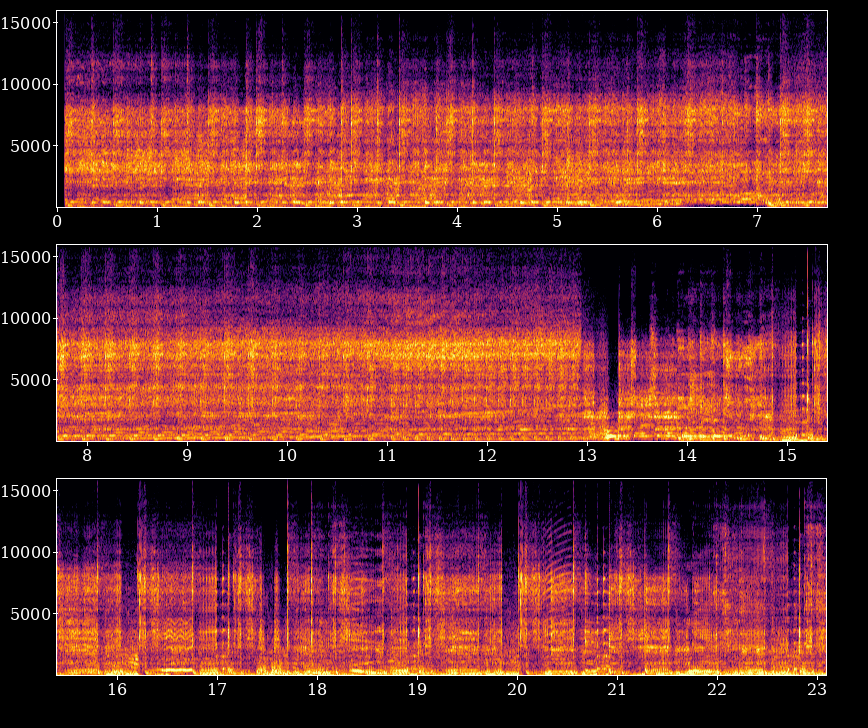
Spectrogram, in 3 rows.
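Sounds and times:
electronic dance music: 0:00.0 - 0:23.0
chopped vocal: 0:00.1 - 0:23.0.

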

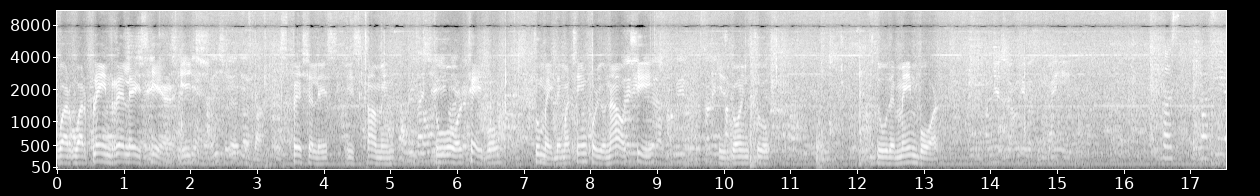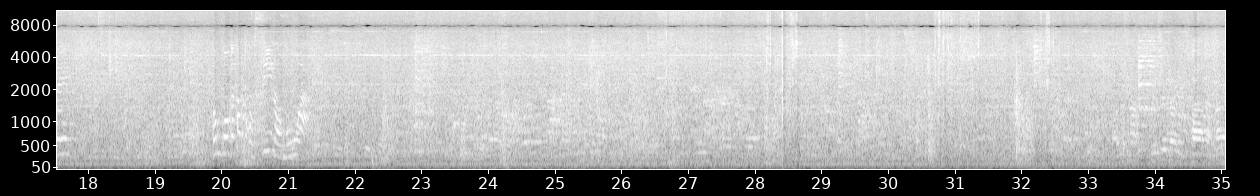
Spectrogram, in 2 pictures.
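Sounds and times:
workshop room hiss: 0:00.0 - 0:35.0.

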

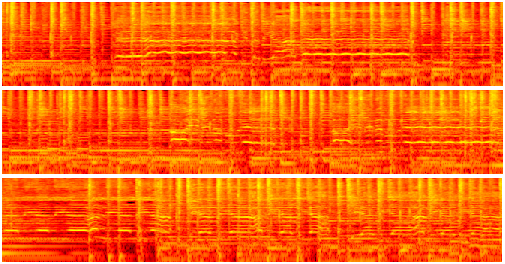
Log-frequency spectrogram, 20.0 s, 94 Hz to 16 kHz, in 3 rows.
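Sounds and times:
flamenco rumba guitar music: 0:00.0 - 0:20.0.

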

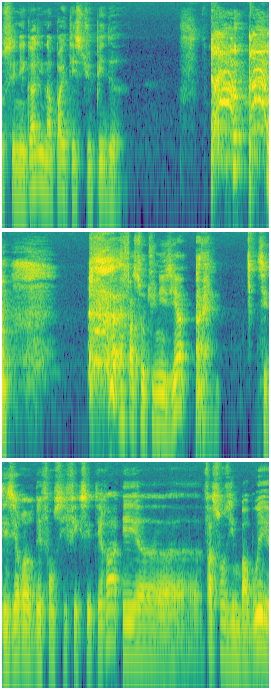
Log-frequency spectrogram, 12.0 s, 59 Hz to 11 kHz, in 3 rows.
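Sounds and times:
man coughing into his hand: 0:03.1 - 0:04.2, 0:05.3 - 0:05.9, 0:06.9 - 0:07.3.

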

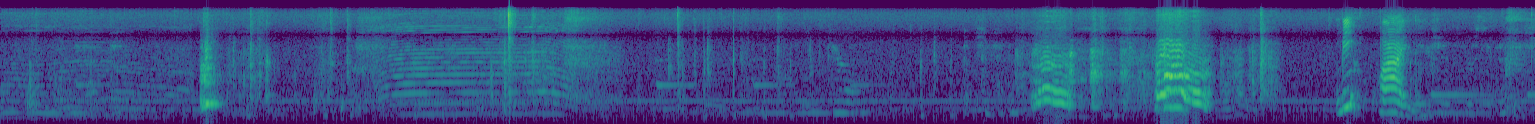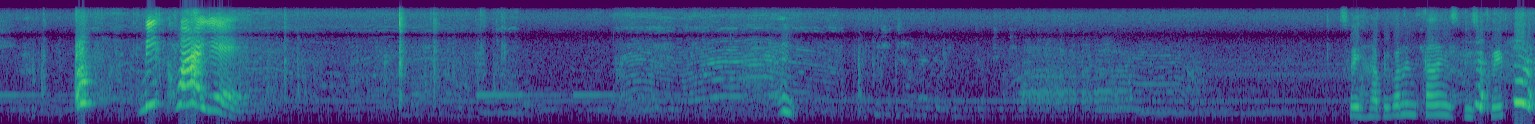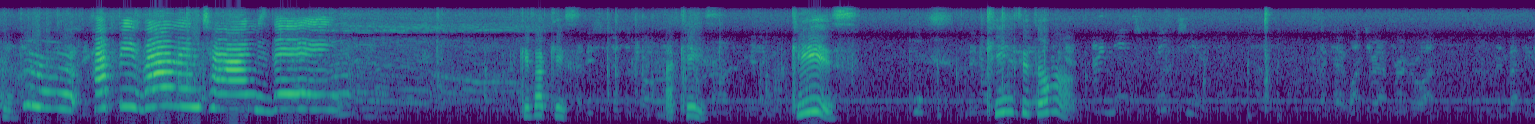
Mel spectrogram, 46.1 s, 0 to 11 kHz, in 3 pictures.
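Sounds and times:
toy dog barking: 0:16.1 - 0:17.8
drawn-out whining tone: 0:21.5 - 0:23.8.

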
